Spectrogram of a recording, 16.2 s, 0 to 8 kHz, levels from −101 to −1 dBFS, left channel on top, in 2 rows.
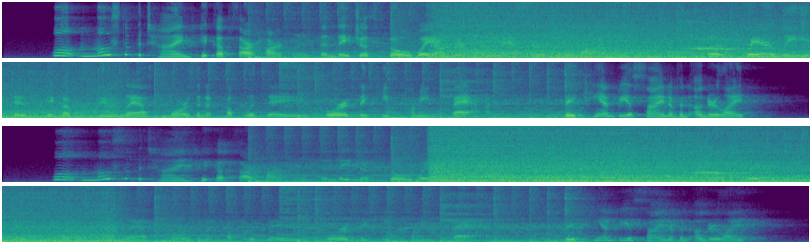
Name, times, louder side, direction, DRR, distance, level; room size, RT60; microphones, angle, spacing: voice 1, 0.5-6.2 7.0-13.0 13.7-15.5, left 7 dB, 70° left, 13 dB, 0.4 m, -34 dB
Car, 1.0-10.5, equal, 10° right, 3.1 m, -45 dB
sound 1, 2.5-13.9, equal, 10° left, 1.1 m, -36 dB
sound 2, 4.2-9.2, right 2 dB, 70° right, 1.8 m, -28 dB
7.8 x 5.7 x 6.5 m, 0.79 s
head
